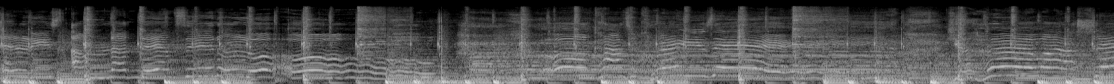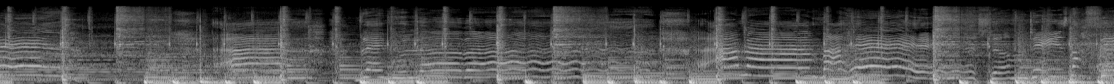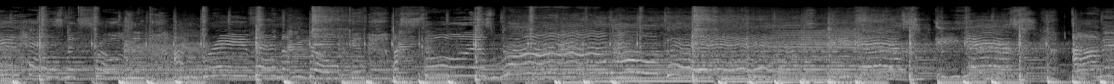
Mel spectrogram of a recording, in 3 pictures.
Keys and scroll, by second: 6.7 w, 8.7 e, 16.5 Return, 24.4 Return, 32.7 Delete.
